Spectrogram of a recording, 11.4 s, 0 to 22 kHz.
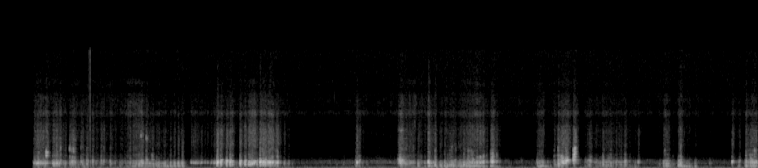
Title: my stomach growling for 38 second #17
